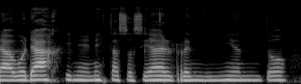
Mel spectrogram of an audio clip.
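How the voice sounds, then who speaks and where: A woman with a Rioplatense accent at a fairly slow pace. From Río de la Plata region. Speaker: lawyer.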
